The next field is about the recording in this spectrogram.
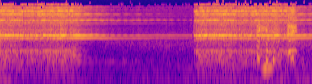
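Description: Telephone ringing with an incoming call: two long, loud, steady rings separated by a pause of about two seconds, with no talk over them.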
